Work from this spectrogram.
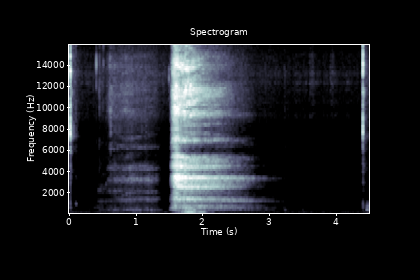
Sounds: Sigh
